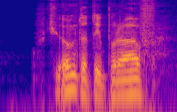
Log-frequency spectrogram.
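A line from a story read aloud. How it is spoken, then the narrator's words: Gentle. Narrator (Russian): мягко сказал Джуфин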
